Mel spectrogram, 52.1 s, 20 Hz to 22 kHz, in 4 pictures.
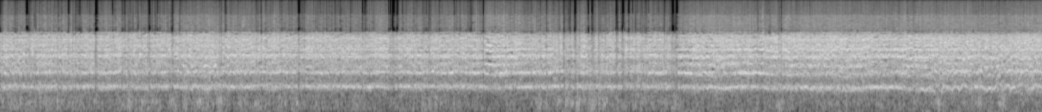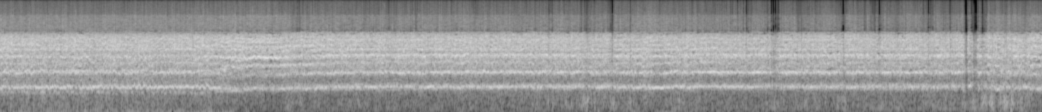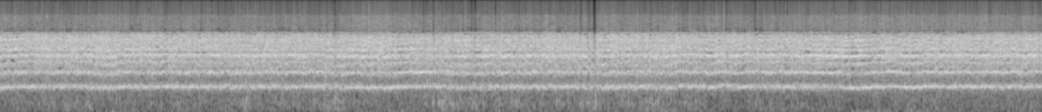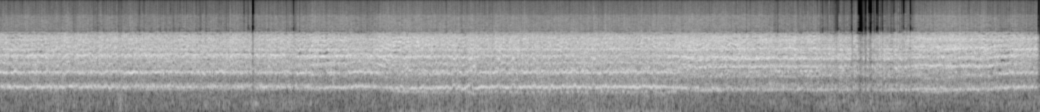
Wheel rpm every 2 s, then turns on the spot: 230, 230, 230, 230, 230, 220, 200, 200, 210, 230, 230, 230, 230, 220, 230, 230, 230, 230, 230, 230, 230, 230, 200, 200, 200, 200.
none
